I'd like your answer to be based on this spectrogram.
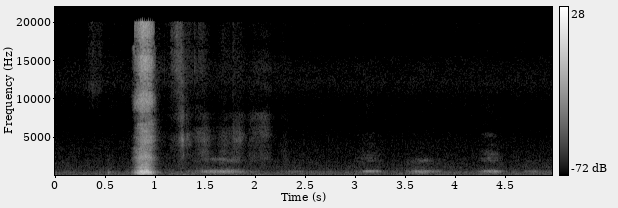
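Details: Female lying in bed feeling unwell, possibly coming down with a cold: one sharp, explosive sneeze followed by quiet sniffing and breathing.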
